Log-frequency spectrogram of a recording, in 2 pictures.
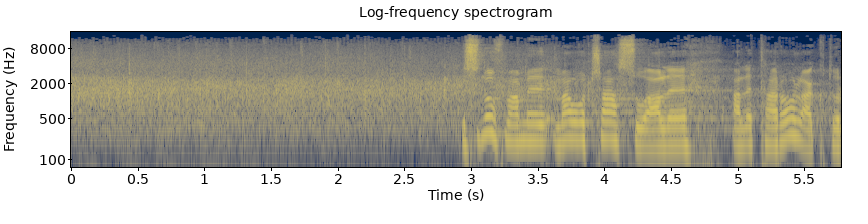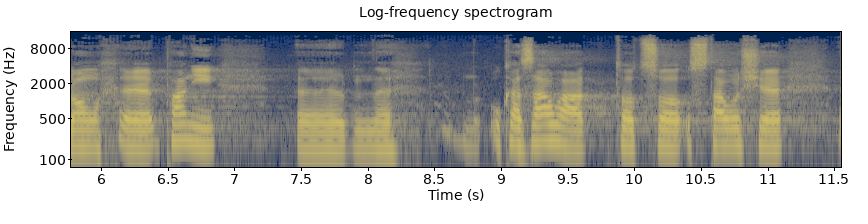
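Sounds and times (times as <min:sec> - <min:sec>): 
audience applauding a guest at an event in Kalisz: 0:00.0 - 0:04.4
speech: 0:02.9 - 0:11.5.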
